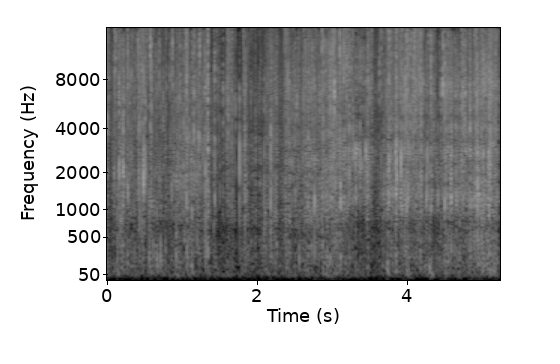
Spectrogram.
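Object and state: Plastic-wrapped package being crumpled.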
